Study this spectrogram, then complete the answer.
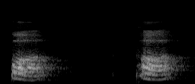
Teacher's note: आपके होंठ बार बार एक दूसरे में टच होंगे फिर अलग होंगे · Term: ओष्ठ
